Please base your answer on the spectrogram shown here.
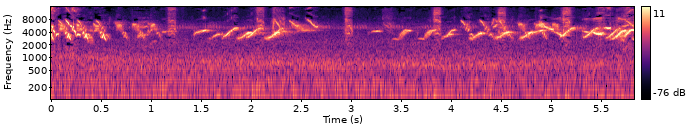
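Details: Seedeaters (Coleiro and Papa-capim) sing heatedly over one another in a busy jumble of high, sharp chirps and quick rising slurred notes, with little pause between phrases.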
